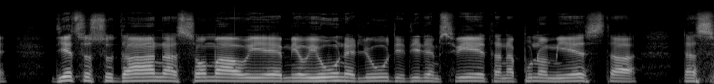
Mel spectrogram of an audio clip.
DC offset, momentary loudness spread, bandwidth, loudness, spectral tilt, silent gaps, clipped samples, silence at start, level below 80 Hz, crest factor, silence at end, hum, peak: under 0.1%; 8 LU; 14.5 kHz; -27 LUFS; -3.5 dB/octave; none; under 0.1%; 0 s; -74 dBFS; 20 dB; 0 s; none; -8 dBFS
